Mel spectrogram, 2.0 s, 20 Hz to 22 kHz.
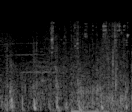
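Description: Horse hooves clip-clopping in Red Dead Redemption 2, a steady rhythmic series of close hoof strikes on the ground at a walking pace, with faint ambient noise around.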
